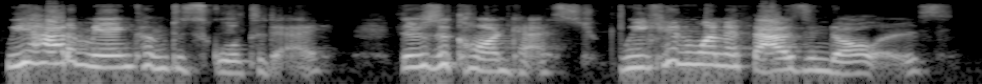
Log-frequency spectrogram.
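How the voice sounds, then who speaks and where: A woman's voice: high-pitched, animated, moderate pace, pushed and bright. A woman acting an innocent, blunt, eager little schoolgirl daughter in a staged play reading. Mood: proudly eager. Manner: childlike, matter-of-fact.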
